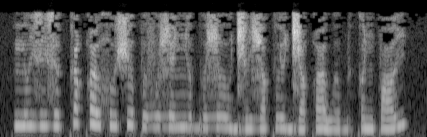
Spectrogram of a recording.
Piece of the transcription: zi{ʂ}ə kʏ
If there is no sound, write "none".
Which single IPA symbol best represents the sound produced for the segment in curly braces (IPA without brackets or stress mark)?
z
